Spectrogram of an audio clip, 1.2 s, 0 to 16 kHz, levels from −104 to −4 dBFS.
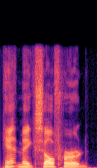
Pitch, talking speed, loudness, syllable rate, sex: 150 Hz, 195 wpm, -15 LUFS, 3.6 syllables/s, male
